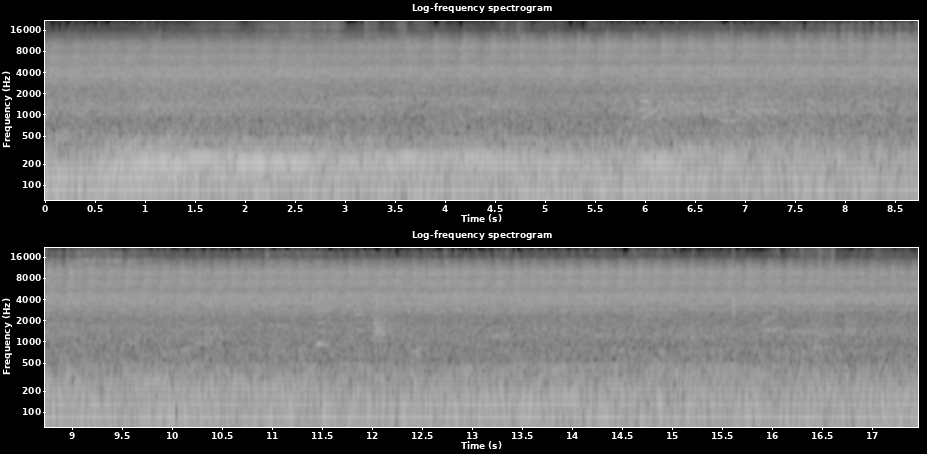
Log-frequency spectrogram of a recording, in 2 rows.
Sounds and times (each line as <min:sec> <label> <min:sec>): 0:00.0 Traffic Sound 0:12.2
0:00.0 Cicadas cry 0:17.4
